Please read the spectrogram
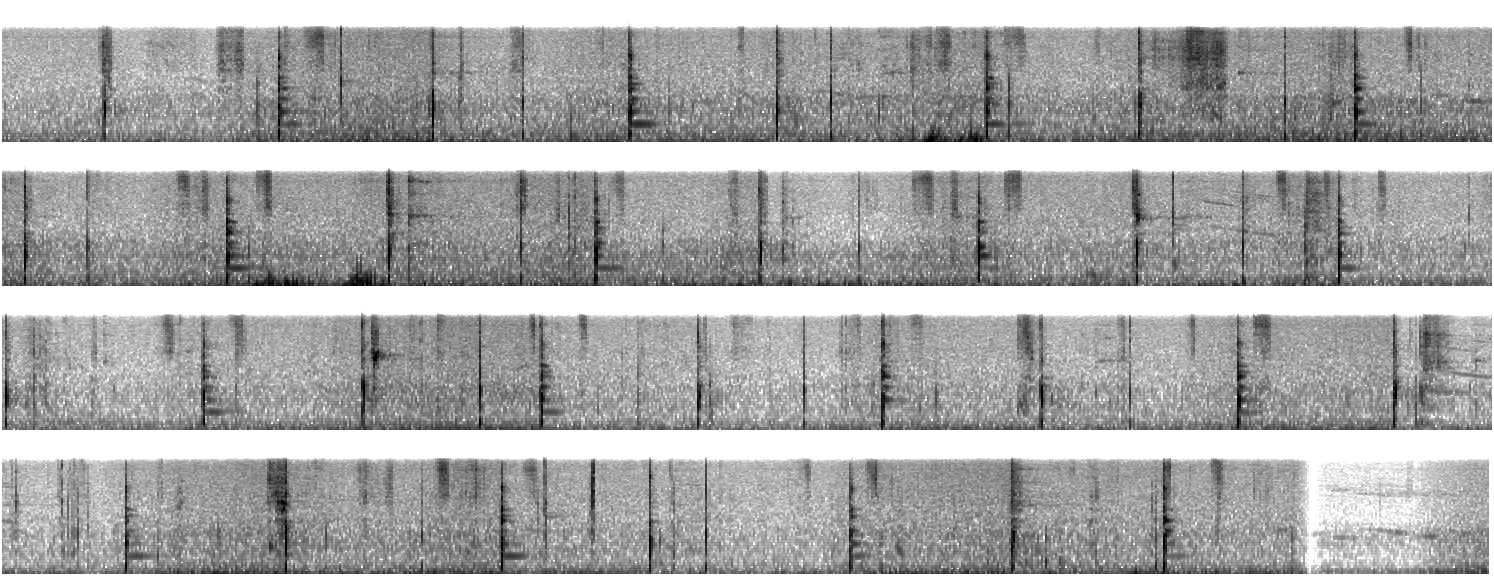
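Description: Tennis ball struck by a racket in a quick volley drill at the net: sharp pops of ball on strings about once a second, with fainter hits between.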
